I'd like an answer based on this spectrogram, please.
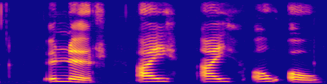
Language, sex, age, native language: Icelandic, female, 10, Icelandic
